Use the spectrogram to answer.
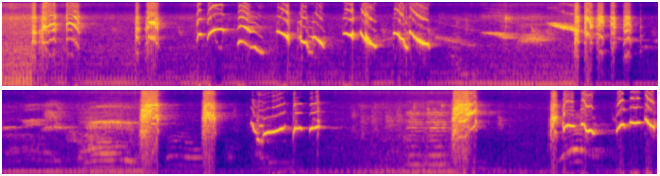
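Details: An Oriental magpie-robin in full song, said to be calling a rival to fight, sings a rich, varied song of high whistles, slurred notes, rapid trills and harsh chattering phrases, with short pauses between bursts.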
